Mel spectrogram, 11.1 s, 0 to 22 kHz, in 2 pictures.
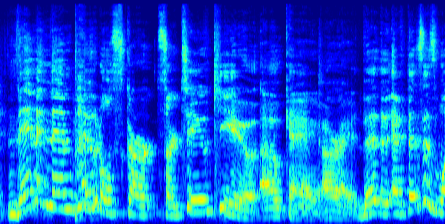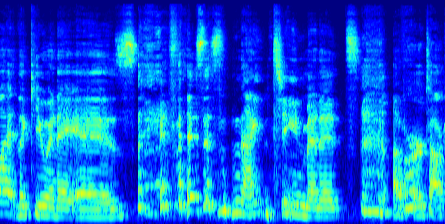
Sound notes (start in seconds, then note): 7.2 laughs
